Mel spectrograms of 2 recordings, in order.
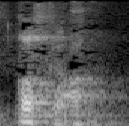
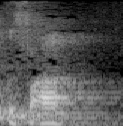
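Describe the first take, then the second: First: قصعة said with an a after ق, qas'a; correct-vowel demo. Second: قصعة said with an i after ق, qis'a; wrong-vowel demo. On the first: Teacher answers his own quiz with qas'a for قصعة. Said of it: "قل إيش؟". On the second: Teacher warns students off a wrong vowel, qis'a in قصعة. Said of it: "لا تقل قصعة". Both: Shown as a demonstration.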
